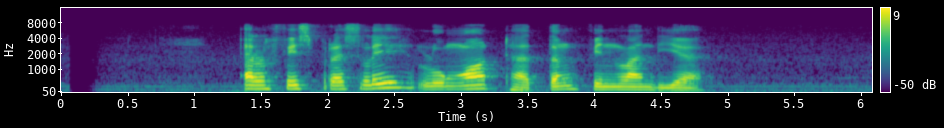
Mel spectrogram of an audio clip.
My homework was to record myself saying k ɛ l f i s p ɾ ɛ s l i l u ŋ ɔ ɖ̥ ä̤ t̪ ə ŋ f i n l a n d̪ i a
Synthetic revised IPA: ʔ ɛ l f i s p ɾ ɛ s l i l u ŋ ɔ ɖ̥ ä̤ t̪ ə ŋ f i n l a n d̪ i a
